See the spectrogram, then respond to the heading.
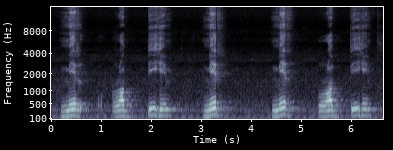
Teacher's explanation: یہاں ہم نے میم کو را سے ملا دیے, 2 حرفوں کو ہم نے ملا دیا ہے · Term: ادغام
